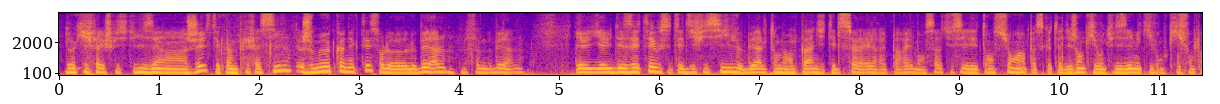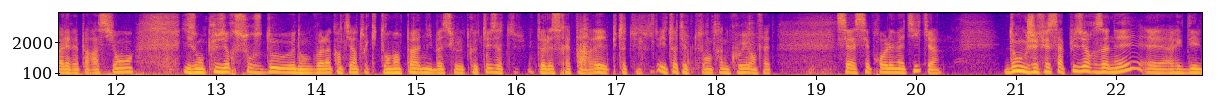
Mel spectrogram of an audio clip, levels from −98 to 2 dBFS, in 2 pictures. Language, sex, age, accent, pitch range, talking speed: French, male, 30-49, French, 125-150 Hz, 325 wpm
